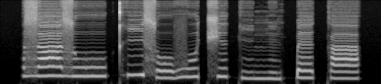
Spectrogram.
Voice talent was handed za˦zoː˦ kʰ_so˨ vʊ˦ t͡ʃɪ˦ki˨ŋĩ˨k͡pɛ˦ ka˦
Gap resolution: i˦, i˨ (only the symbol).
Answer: i˦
